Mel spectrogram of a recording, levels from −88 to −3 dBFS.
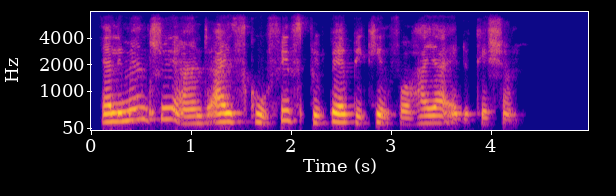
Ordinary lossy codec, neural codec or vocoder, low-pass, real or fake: Opus, 16 kbps; vocoder, 44.1 kHz, 128 mel bands every 512 samples, BigVGAN v2; 7.2 kHz; fake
